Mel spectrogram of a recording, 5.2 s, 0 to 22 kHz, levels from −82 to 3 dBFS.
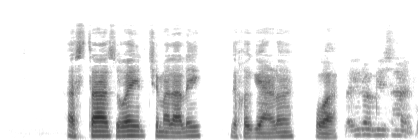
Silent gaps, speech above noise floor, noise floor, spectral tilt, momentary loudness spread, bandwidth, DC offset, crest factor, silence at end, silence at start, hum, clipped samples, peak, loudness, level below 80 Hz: none; 52 dB; -76 dBFS; -5.5 dB/octave; 19 LU; 11 kHz; under 0.1%; 22 dB; 0.1 s; 0.85 s; none; under 0.1%; -2 dBFS; -23 LUFS; -66 dBFS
